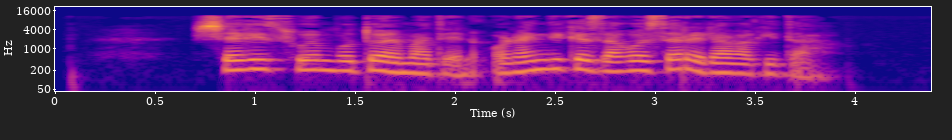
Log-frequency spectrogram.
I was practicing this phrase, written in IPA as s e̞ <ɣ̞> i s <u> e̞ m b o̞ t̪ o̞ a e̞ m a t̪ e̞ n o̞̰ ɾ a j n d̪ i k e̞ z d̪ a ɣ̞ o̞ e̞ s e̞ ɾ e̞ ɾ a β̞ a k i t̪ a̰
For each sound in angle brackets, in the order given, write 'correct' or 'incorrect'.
correct, correct

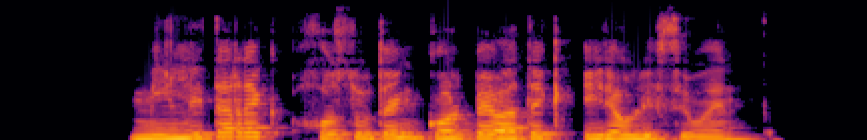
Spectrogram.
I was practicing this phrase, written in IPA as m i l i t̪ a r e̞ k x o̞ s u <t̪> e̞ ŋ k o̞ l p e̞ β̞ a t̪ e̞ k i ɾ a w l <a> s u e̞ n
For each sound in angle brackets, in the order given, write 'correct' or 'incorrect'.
correct, incorrect: i

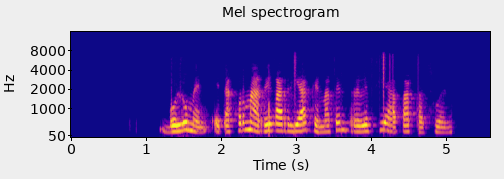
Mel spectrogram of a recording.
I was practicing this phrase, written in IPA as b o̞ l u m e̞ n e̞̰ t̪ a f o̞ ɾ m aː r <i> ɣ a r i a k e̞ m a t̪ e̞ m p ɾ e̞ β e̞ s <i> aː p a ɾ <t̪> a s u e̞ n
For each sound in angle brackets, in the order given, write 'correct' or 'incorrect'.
correct, correct, correct

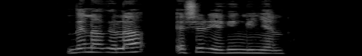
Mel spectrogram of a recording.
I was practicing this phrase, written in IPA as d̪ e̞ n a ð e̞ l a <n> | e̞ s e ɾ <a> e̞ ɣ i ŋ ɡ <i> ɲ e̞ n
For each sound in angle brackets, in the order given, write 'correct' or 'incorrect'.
incorrect: none, incorrect: i, correct

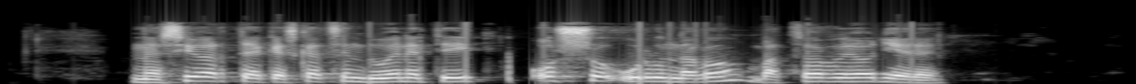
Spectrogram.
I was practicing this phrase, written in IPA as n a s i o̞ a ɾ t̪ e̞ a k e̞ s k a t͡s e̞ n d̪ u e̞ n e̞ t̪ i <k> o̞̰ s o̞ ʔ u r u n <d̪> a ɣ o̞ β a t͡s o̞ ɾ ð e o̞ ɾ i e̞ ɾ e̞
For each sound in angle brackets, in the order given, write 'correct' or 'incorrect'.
correct, correct

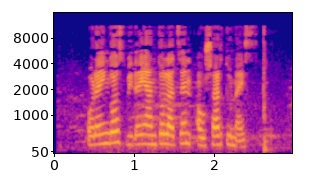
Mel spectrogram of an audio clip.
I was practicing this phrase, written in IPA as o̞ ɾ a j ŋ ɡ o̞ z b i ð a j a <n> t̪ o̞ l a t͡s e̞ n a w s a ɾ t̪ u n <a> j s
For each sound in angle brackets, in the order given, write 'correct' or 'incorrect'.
correct, correct

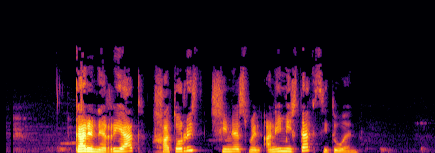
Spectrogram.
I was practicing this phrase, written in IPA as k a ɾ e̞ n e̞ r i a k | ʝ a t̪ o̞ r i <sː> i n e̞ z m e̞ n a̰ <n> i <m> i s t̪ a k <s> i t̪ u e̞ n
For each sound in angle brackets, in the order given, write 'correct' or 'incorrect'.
correct, correct, correct, correct

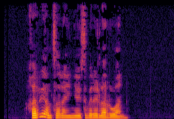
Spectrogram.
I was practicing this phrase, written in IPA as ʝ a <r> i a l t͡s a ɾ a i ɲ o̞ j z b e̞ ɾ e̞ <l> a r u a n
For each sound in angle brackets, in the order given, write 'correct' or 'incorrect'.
correct, correct

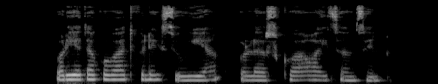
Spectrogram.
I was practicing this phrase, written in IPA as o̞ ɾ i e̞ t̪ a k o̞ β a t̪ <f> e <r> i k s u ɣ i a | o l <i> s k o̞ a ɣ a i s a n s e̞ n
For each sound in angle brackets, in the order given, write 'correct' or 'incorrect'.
correct, incorrect: l, incorrect: a

